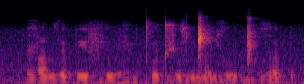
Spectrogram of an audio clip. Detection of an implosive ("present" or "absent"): absent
